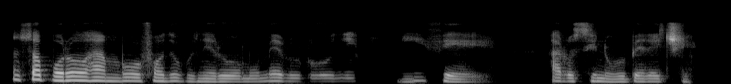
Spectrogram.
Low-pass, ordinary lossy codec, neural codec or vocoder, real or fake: 7.2 kHz; none; codec, 16 kHz, 1 kbps, X-Codec, WavLM features, trained on Multilingual LibriSpeech; fake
